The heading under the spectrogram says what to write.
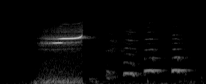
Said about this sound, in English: How did you learn how to do the Mexican whistle?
